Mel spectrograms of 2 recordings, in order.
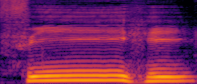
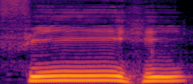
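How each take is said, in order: The two takes are said the same way.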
